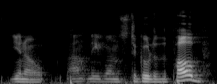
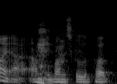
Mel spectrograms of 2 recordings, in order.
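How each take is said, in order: First: Said in the usual way. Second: Fast mumble. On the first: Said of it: "I do the act out". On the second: Retold or imitated. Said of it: "So I blame it on him now".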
